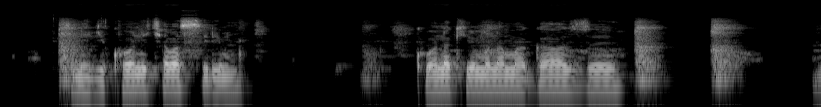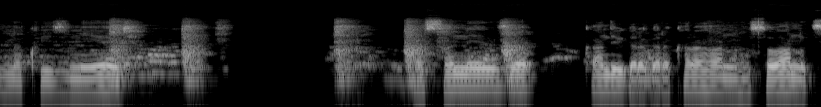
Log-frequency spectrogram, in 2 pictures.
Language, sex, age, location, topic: Kinyarwanda, male, 18-24, Musanze, government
